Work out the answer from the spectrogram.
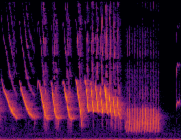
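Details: Three-month-old male canary in song: a rapid series of descending whistled sweeps that speed into a dense trill, ending in a buzzy, rattling burst, loud and clear over faint low hum.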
